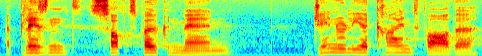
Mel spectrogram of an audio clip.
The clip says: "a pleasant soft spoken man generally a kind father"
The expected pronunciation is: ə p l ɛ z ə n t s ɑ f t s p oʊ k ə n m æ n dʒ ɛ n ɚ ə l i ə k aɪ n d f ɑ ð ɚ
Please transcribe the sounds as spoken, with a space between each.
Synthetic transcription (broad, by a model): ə p l ɛ z ə n t s ɑ f t s p oʊ k ə n m æ n dʒ ɛ n ɚ ə l i ə k aɪ n d f ɑ ð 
